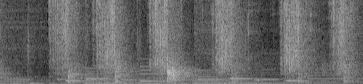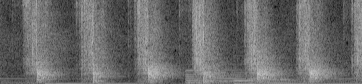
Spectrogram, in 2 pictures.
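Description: A chef's knife chopping an onion on a wooden cutting board: a run of quick, repeated chops over background music.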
